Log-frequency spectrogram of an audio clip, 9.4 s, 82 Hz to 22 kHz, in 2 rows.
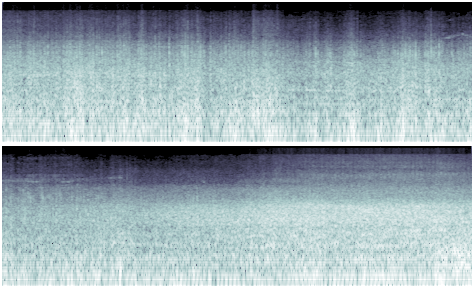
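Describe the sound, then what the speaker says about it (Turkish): Heavy wind buffets the microphone in a continuous loud roar while riding a CF Moto 650 MT motorcycle on a long road trip, with a low engine drone underneath and no talking. "Rüzgar biraz var ama"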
